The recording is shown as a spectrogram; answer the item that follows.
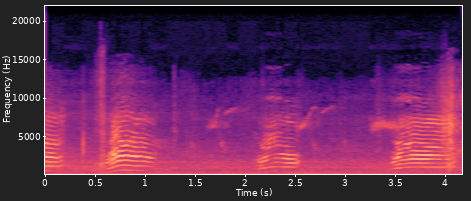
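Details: A cranky white female cat that has lately grown nervous gives three clear, drawn-out meows. Each rises and then falls, and they are spaced about a second apart over steady low background rumble.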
